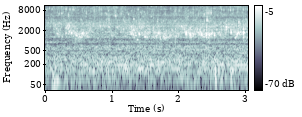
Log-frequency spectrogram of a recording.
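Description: Water runs steadily from a tap into a sink in a continuous, even hiss, close by and moderately loud with no talking.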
